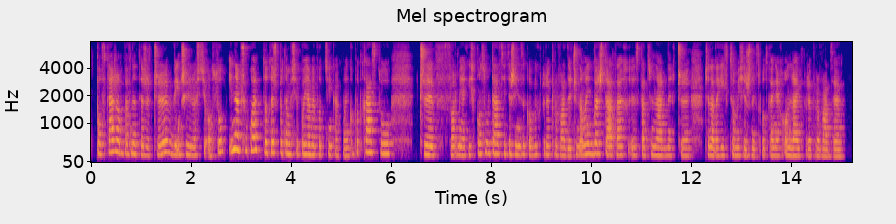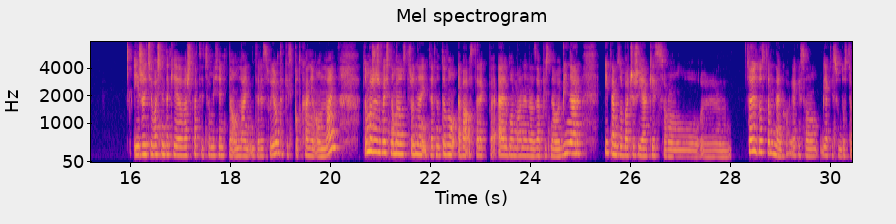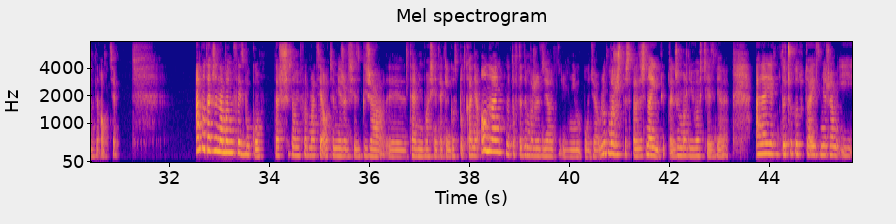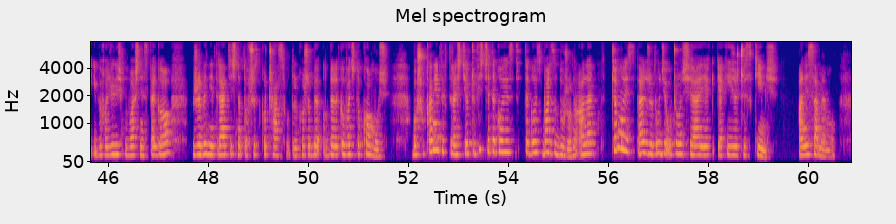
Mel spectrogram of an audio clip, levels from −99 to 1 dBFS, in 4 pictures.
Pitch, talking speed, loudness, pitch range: 220 Hz, 170 wpm, -28 LUFS, 195-245 Hz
